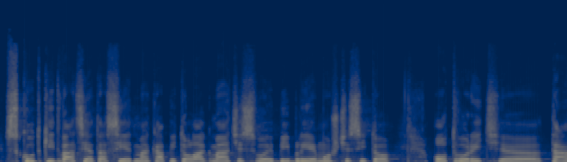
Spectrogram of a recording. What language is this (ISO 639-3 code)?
slk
